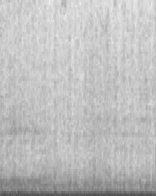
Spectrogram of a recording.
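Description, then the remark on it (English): A muscle car engine rumbles loudly, a deep, steady, throaty throb that holds the whole time with no voices. “This is for those of you who are older who remember muscle cars, and for those of you who are younger that don't, this is what a muscle car actually sounds like.”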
